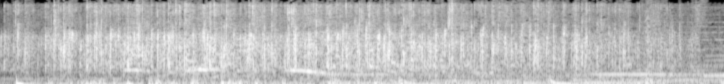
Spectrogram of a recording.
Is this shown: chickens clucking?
no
